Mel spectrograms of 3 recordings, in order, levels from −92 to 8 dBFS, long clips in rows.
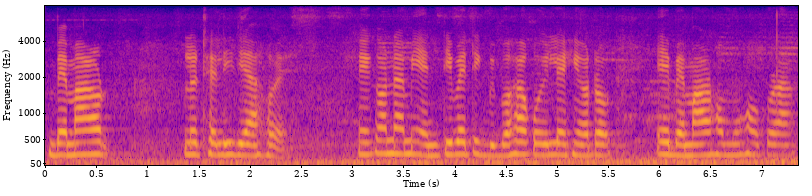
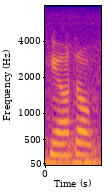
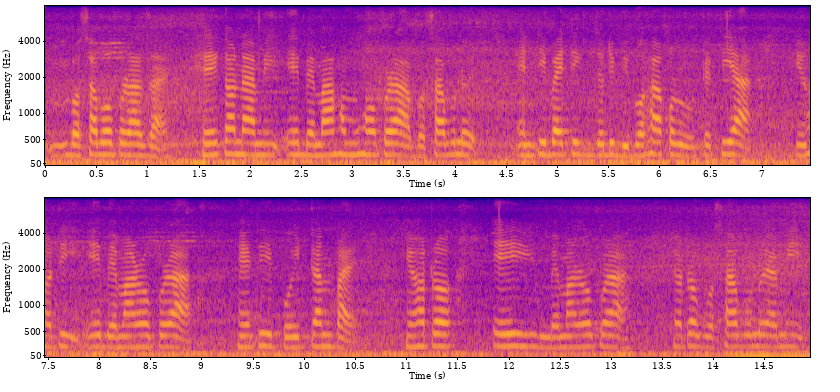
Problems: constant background noise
